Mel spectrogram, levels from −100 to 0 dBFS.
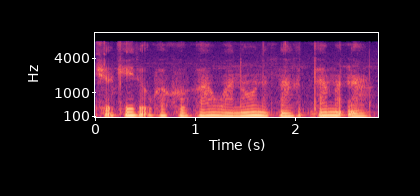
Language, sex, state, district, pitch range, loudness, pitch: Garo, male, Meghalaya, South Garo Hills, 110-125 Hz, -16 LUFS, 120 Hz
